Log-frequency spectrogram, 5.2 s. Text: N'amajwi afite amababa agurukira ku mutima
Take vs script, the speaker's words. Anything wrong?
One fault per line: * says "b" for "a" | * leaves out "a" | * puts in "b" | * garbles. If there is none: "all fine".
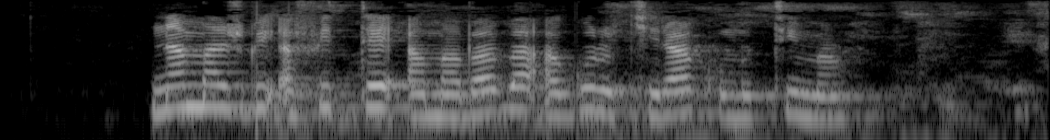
all fine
